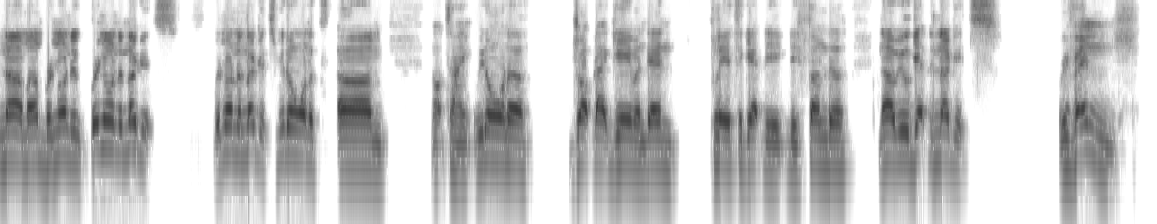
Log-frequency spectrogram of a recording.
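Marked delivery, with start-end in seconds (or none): none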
